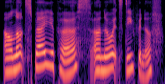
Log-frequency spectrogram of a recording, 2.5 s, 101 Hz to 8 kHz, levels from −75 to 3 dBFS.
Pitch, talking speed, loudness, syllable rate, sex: 215 Hz, 220 wpm, -19 LUFS, 5.5 syllables/s, female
